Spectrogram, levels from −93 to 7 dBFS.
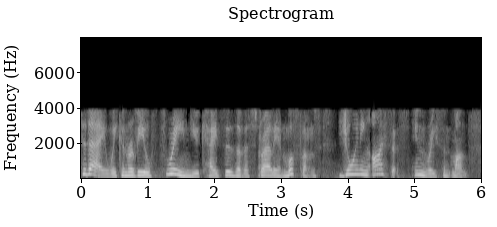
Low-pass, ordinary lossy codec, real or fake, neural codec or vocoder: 7.2 kHz; AAC, 16 kbps; fake; codec, 24 kHz, 0.9 kbps, DualCodec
